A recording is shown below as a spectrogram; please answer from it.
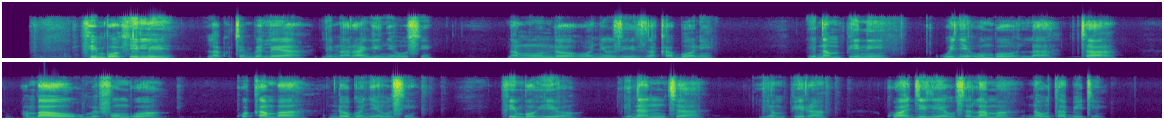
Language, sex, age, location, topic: Swahili, male, 25-35, Nairobi, health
